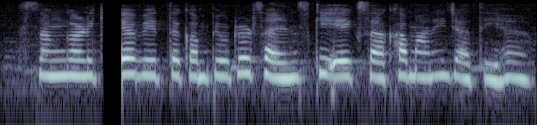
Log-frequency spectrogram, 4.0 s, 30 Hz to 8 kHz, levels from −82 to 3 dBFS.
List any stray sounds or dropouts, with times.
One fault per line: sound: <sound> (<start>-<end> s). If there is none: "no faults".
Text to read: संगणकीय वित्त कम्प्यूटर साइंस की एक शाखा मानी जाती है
sound: dropout (0.8-0.9 s)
